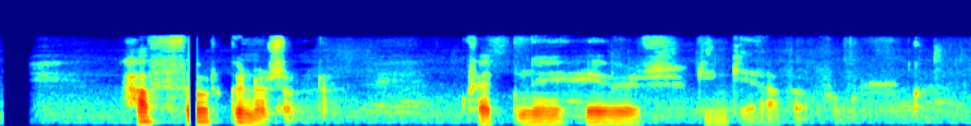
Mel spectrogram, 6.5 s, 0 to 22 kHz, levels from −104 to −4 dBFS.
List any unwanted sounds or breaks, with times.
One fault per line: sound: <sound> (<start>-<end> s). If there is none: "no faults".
sound: dropout (1.3-1.3 s)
